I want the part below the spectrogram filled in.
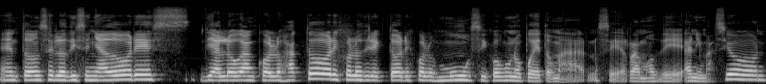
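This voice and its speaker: The speaker has a normal speaking voice with fairly even intonation. The pace is moderate, with hardly any pauses. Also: woman, medium pitch for a woman. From Chile, Los Ángeles (Biobío). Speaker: stage designer and performance artist. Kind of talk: radio interview.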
